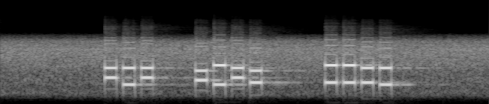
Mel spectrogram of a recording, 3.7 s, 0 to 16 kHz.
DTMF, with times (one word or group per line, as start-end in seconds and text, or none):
0.8-1.1 020
1.5-2.0 7304
2.4-2.9 6652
